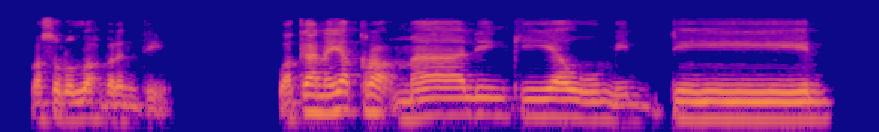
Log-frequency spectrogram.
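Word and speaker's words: مالك: Wa kana yaqra maliki yaumiddin, beliau membacanya mali dengan alif, ma ada madnya di situ. Karena ada qiraat yang lain tanpa mad.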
